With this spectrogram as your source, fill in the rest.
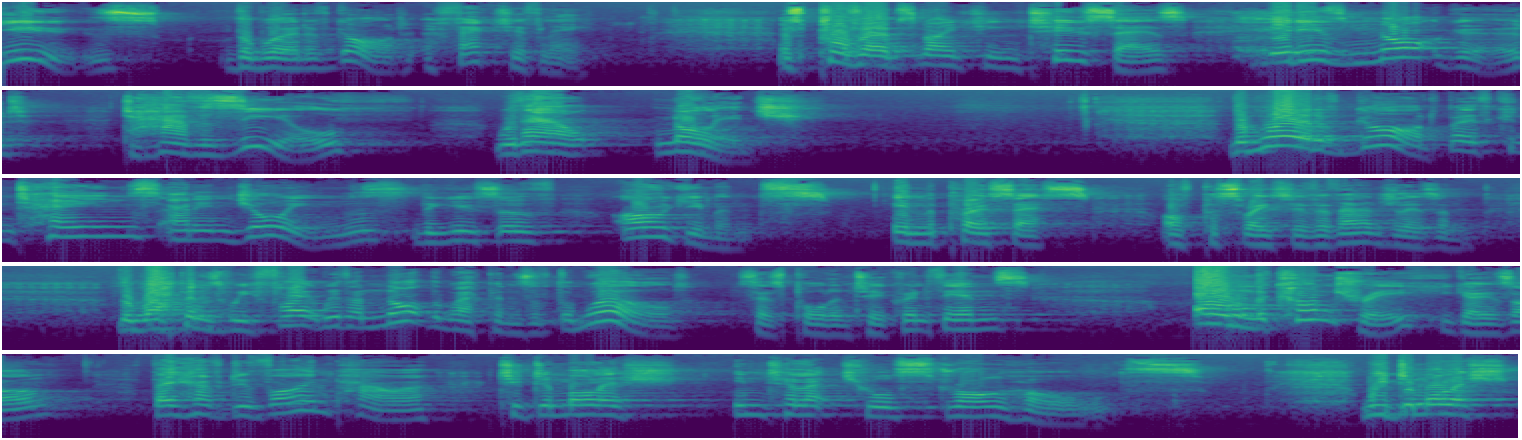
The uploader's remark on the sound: from the 8 am service at Highgfield Church Southampton, Sunday 16th October 2016.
